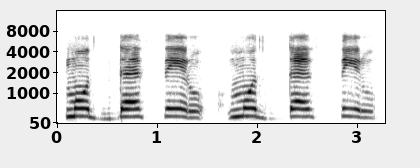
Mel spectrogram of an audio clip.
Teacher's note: پھر را کو پورا اور موٹا اور جلد پڑھنا ہے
